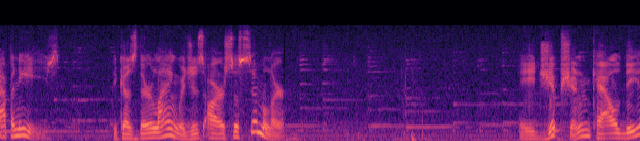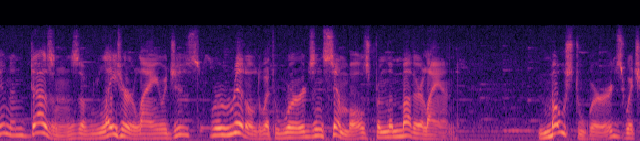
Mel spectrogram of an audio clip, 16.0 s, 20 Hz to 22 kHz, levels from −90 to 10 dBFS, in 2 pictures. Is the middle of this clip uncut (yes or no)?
yes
